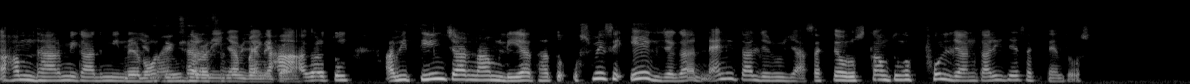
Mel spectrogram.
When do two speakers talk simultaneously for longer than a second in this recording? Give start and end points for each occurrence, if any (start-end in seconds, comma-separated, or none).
1.2-2.9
